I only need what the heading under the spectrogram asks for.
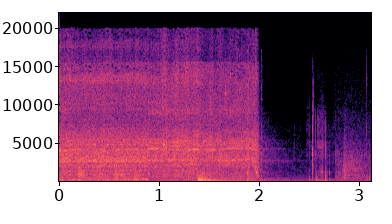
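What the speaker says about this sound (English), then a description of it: "Drill a hole the size of our sheet metal screw." Power drill enlarging a hole for a sheet metal screw through the floor subframe of a 1949 Chevrolet gasser, a loud continuous whine of about two seconds stopping abruptly, followed by a few short knocks.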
